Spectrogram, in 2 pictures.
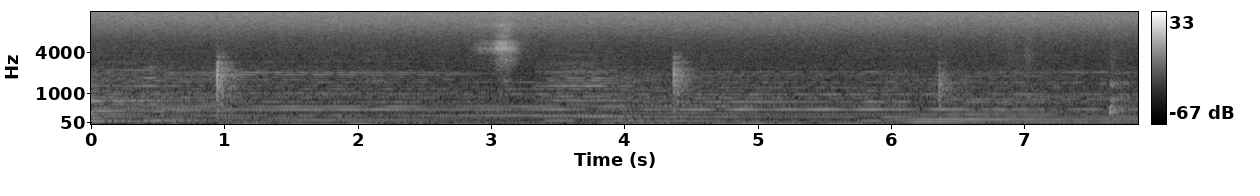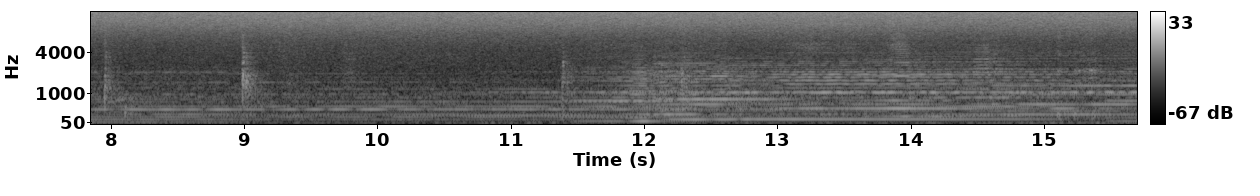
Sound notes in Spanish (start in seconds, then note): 2.9 resoplido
